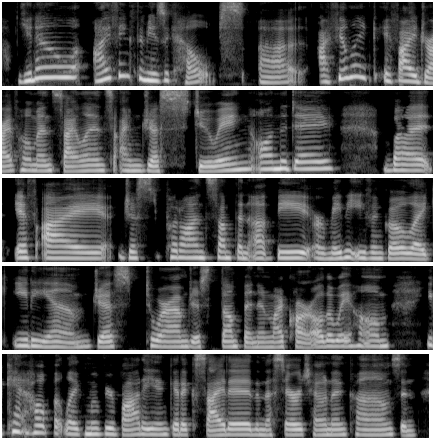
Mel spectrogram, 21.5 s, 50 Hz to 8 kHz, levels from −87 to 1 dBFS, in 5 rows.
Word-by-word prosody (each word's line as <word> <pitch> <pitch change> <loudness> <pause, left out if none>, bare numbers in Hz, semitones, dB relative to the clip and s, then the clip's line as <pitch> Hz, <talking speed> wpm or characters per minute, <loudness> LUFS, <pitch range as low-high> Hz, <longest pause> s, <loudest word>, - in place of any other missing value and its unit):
You 240 +4 +5
know, 365 +2 +4
I 265 +6 +3
think 415 +3 -3
the 320 - +2
music 255 -1 +4
helps, - - -5
uh, 195 -1 -4 0.2
I 215 0 -1
feel 335 - +1
like 370 -3 0
if 240 -3 -1
I 225 -2 +4
drive 180 -2 0
home 195 -2 -2
in 180 +1 -1
silence, 185 +2 -1
I'm 185 -1 -2
just 170 -2 0
stewing 190 +8 +1
on 240 +1 +3
the 255 - +7
day, 245 +1 +1 0.5
but 195 -2 0
if 215 +1 +2
I 200 -1 +2
just 210 +4 -4
put 230 -1 -1
on 215 -1 +2
something 210 -1 -1
upbeat 200 +2 +1
or 190 -2 -1
maybe 195 +5 +1
even 195 -1 -1
go 190 0 +2
like 170 -3 0
EDM 185 -4 -1
just 180 -2 -3
to 215 - 0
where 185 -1 +2
I'm 180 +1 0
just 175 +1 -5
thumping 185 -3 -2
in 170 0 -5
my 170 +1 -2
car 175 -3 -1
all 180 - 0
the 195 +1 +1
way 195 0 0
home, 205 0 -2 0.4
you 240 - -1
can't 280 -2 +2
help 245 -1 -1
but, - - -4
like, 200 -1 0
move 200 -1 +2
your 200 -1 +3
body 190 +2 +1
and 190 +1 -2
get 185 -1 0
excited 180 +1 +2
and 180 -1 -2
the 175 - -3
serotonin 180 0 -1
comes 180 +1 -3
and, 160 +1 -2
195 Hz, 185 wpm, -23 LUFS, 180-215 Hz, 0.5 s, the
